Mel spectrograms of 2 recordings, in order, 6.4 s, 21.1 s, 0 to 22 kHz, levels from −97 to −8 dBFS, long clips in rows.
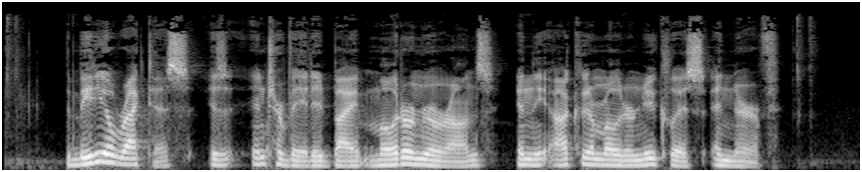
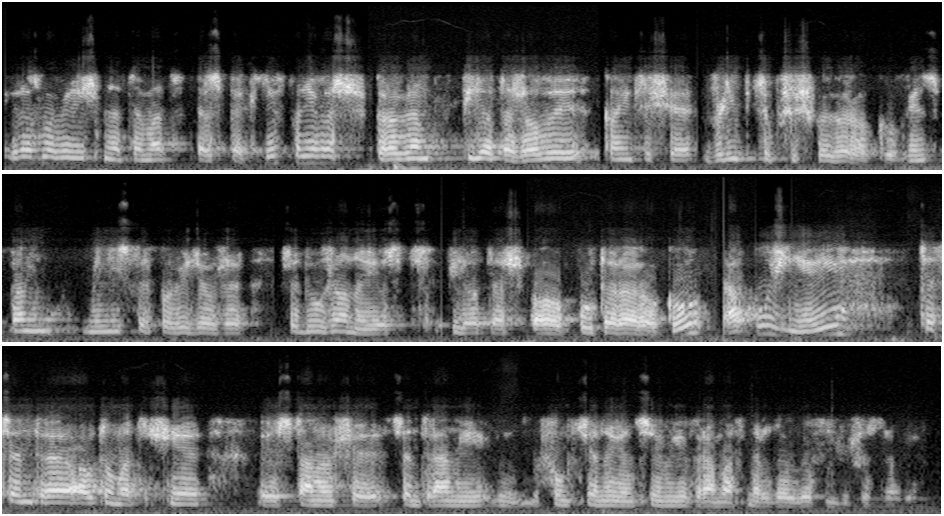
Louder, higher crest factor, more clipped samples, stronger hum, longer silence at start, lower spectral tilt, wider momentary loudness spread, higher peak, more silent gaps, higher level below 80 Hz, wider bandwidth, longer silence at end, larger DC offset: about the same, -19 LUFS vs -20 LUFS; about the same, 18 dB vs 22 dB; neither; neither; first, 0.5 s vs 0 s; first, -5.5 dB/octave vs -3.5 dB/octave; about the same, 10 LU vs 12 LU; about the same, -2 dBFS vs 0 dBFS; neither; about the same, -58 dBFS vs -56 dBFS; first, 16 kHz vs 11.5 kHz; first, 0.65 s vs 0.2 s; neither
